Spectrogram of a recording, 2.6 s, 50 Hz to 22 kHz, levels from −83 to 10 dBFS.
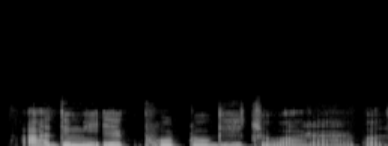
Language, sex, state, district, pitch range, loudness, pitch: Hindi, male, Bihar, Vaishali, 110-125 Hz, -28 LUFS, 115 Hz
